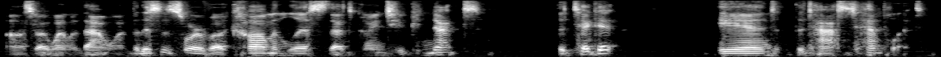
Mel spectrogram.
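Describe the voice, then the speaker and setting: A man with a low voice and a sharp, forceful edge talks through a live software webinar. He has a head cold that makes him a little nasal, and he explains in a loose, rambling way with plenty of "uh"s and restarts. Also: normal speed, husky, rough recording. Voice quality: slightly nasal. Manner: relaxed, rambling, filler-heavy explaining. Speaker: software workshop presenter. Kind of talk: live webinar walkthrough with screen share.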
